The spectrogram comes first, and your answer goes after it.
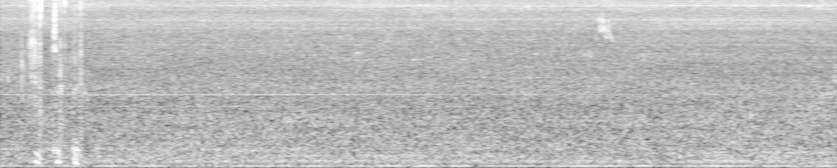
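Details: A constant low mechanical hum with broad background noise runs throughout, broken only by a few sharp clicks near the start.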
